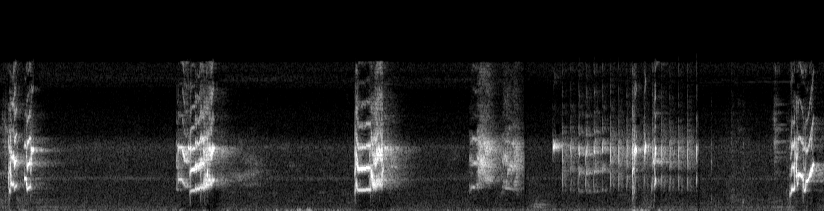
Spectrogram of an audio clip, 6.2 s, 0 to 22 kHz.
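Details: Fighter lovebird whose song is played to trigger other lovebirds: harsh, sweeping chirps about every 1.3 seconds, broken by a short rapid chattering trill near the end.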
